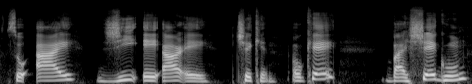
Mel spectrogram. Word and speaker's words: Segun: By Shegun. So Shegun is spelled SEGUN and last name is Johnson.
